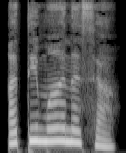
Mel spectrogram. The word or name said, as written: ಅತಿಮಾನಸ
